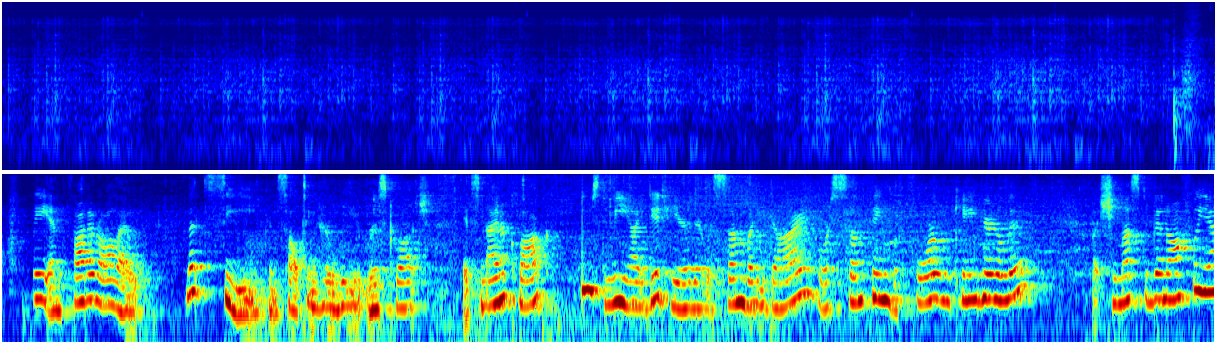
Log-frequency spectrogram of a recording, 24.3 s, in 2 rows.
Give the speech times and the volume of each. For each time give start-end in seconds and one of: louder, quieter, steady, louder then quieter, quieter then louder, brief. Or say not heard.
12.4-24.2 steady.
